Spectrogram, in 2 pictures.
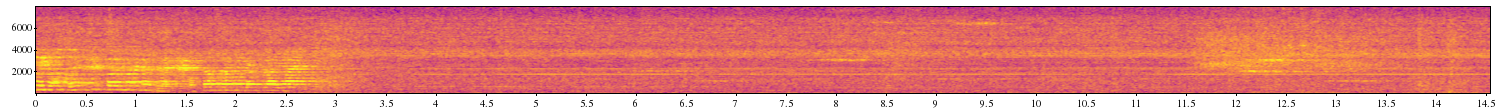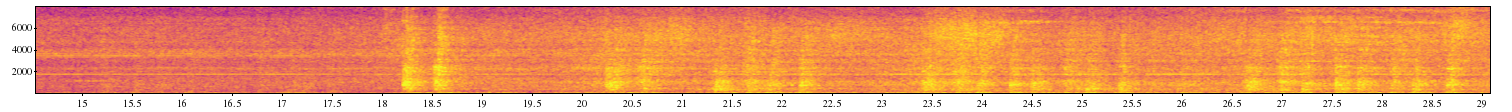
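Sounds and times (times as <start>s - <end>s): train rumble: 9.8s - 29.0s.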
